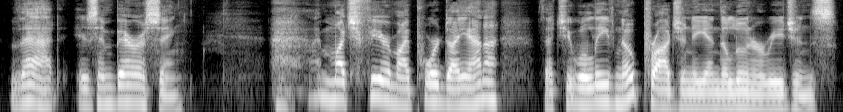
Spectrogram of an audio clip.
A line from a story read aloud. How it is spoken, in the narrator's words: added he in a piteous tone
